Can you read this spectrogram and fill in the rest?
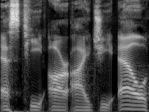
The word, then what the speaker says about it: Strigl: My last name is spelled S T R I G L.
